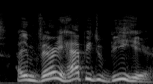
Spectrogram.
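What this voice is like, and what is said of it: Imitates Prince Akeem's accent. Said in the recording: “I was trying to sound like Prince Akeem... there's a Munda accent, just doesn't cut it”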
